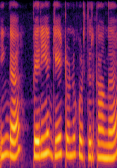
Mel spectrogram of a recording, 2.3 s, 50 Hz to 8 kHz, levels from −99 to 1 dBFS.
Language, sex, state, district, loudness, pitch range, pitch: Tamil, female, Tamil Nadu, Nilgiris, -15 LUFS, 255-290 Hz, 270 Hz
